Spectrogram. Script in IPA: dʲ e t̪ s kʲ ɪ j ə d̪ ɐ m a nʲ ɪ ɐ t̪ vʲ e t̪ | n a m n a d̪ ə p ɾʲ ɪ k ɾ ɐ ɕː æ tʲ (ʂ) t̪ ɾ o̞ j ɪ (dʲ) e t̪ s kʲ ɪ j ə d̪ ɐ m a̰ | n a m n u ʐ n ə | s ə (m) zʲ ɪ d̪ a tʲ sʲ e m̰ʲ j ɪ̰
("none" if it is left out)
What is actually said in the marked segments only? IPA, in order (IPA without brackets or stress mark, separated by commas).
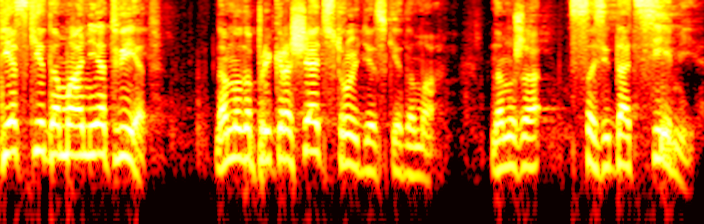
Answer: s, dʲ, none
